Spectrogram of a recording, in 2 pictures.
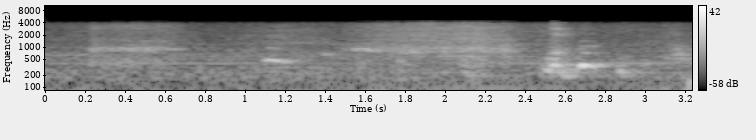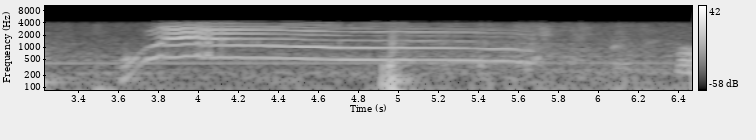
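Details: Domestic cat Silvik, angry and attacking its enemy, lets out a sudden rising yowl that swoops up, then holds a long wavering tone for nearly two seconds, after quiet Czech speech and a few soft knocks in a small room.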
